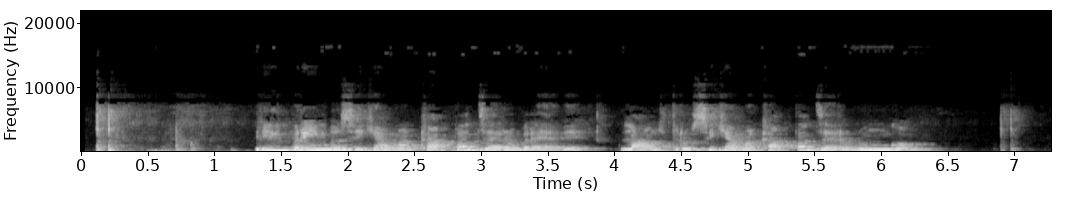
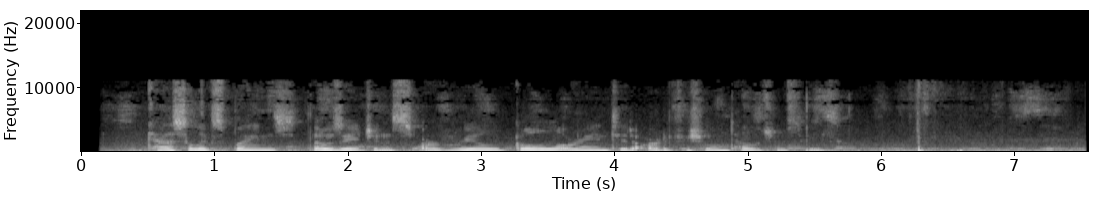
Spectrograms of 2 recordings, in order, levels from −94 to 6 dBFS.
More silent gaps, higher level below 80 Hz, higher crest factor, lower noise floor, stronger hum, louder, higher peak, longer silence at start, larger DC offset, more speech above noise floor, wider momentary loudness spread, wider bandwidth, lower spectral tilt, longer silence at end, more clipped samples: neither; second, -60 dBFS vs -40 dBFS; about the same, 12 dB vs 16 dB; first, -52 dBFS vs -39 dBFS; neither; first, -13 LUFS vs -19 LUFS; about the same, -2 dBFS vs -2 dBFS; second, 0.1 s vs 0.35 s; neither; first, 39 dB vs 21 dB; second, 14 LU vs 20 LU; second, 7.8 kHz vs 11.5 kHz; second, -5.5 dB/octave vs -8 dB/octave; first, 0.3 s vs 0 s; neither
